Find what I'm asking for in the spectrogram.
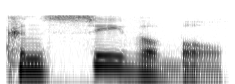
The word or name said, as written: conceivable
